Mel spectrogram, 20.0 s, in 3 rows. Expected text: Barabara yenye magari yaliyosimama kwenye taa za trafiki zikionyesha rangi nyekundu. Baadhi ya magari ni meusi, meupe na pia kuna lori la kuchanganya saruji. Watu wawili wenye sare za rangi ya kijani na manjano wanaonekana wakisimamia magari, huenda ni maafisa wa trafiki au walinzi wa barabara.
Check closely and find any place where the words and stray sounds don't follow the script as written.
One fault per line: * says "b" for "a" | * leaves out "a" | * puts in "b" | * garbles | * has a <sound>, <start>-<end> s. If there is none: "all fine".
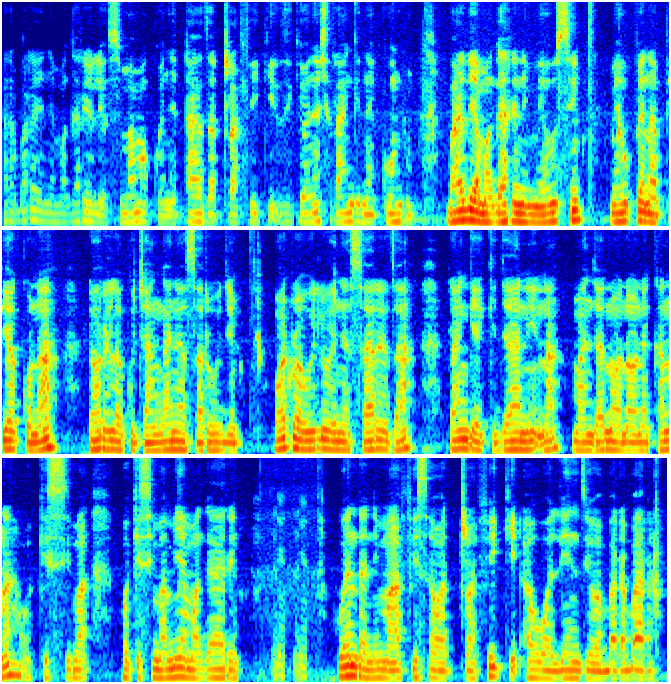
* has a laugh, 16.0-16.4 s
